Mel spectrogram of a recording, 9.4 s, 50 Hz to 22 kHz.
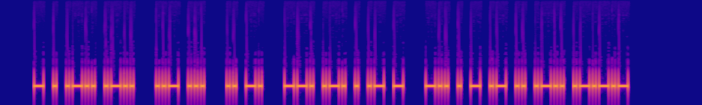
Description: Morse code, heard as a keyed tone, about 28 wpm, 700 Hz. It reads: TELL US IN GREAT DETAIL.
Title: Sentences from Top 1500 Words 28wpm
